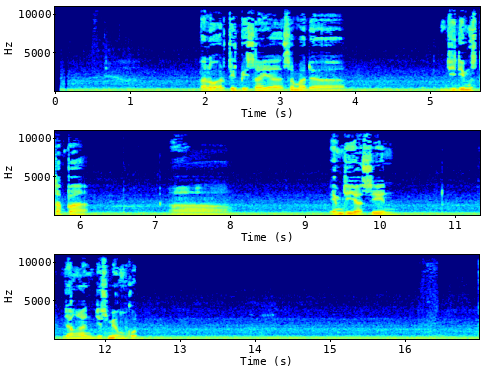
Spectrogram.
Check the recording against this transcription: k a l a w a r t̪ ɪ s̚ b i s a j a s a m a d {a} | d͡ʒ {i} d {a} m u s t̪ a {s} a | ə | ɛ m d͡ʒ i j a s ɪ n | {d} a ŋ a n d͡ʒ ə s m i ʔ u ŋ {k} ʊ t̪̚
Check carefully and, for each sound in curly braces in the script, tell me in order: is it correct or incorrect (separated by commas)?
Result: correct, correct, incorrect, incorrect, incorrect, correct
